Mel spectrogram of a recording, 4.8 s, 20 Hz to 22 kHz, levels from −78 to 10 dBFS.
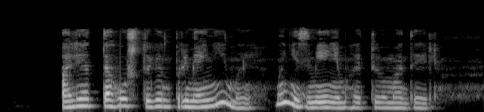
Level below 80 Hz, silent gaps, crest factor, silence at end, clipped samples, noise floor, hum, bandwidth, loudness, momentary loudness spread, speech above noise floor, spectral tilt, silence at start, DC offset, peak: -60 dBFS; none; 18 dB; 0.5 s; under 0.1%; -75 dBFS; none; 8.2 kHz; -20 LUFS; 9 LU; 56 dB; -5.5 dB/octave; 0.6 s; under 0.1%; -2 dBFS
